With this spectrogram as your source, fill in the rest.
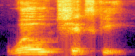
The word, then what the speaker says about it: Wojcicki: Okay, this is how you pronounce her name. Wojcicki.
